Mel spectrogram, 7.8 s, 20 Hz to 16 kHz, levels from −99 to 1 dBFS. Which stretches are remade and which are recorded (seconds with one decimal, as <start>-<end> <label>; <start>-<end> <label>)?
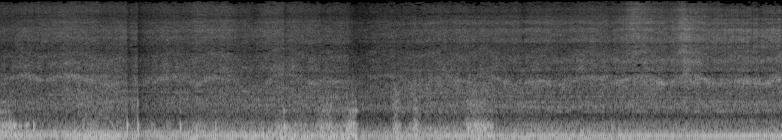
0.0-7.8 recorded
